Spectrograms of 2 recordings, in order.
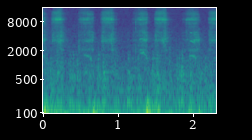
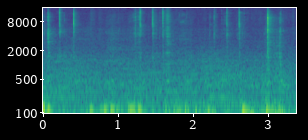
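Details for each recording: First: Worn-out cheap Amazon mountain bike air shock, damper with rebound cranked up, standard O-ring seals: rough rasping rub repeating about every 0.35 seconds as shock is cycled; nasty noise from worn, gritty damper. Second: Cheap Amazon mountain bike air shock, worn out, being disassembled: quick irregular light clicks, a few per second, as the top is unthreaded by hand; just the rebound adjuster knob's detent click wheel, normal.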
